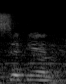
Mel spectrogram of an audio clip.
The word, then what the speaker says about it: Scythian: It's Scythian.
